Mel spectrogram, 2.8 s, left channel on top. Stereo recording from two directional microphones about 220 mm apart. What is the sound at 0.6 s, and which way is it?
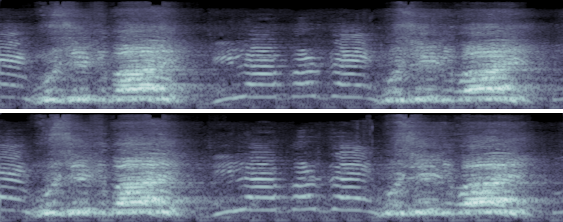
Battle cry, centre (ahead or behind).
